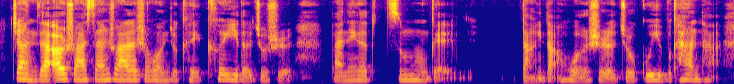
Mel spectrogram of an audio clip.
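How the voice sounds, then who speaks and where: An ordinary speaking voice from a woman, medium in pitch, with fairly even intonation and a fairly quick pace. The recording is very clean, with a silent background. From China. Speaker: podcast co-host. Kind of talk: casual chat.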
